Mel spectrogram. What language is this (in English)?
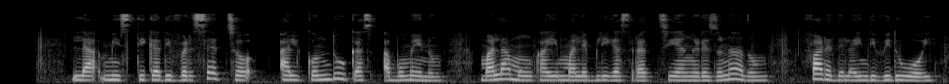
Esperanto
